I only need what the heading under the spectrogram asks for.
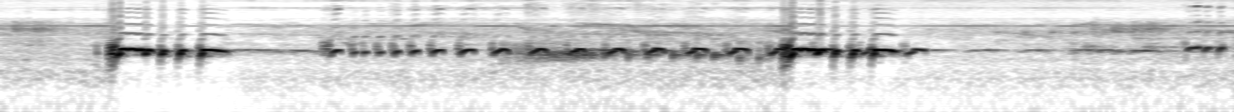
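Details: Cooing of a zebra dove in a lure recording: sharp stuttered notes break into rippling rapid coos, with a second loud stuttering burst and a steady tone afterward.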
